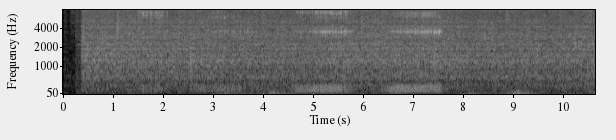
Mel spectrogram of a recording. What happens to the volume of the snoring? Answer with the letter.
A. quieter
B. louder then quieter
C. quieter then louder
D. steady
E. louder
E.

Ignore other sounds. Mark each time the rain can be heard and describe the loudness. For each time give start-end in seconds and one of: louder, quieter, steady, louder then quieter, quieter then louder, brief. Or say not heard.
0.0-10.6 steady.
